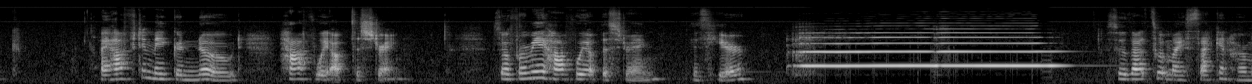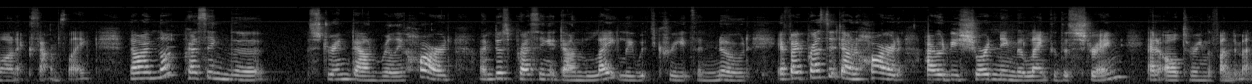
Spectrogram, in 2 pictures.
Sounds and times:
Speech: 0.0s - 0.3s, 0.9s - 4.1s, 4.9s - 7.5s, 11.1s - 25.0s
Violin, fiddle: 7.9s - 10.9s.

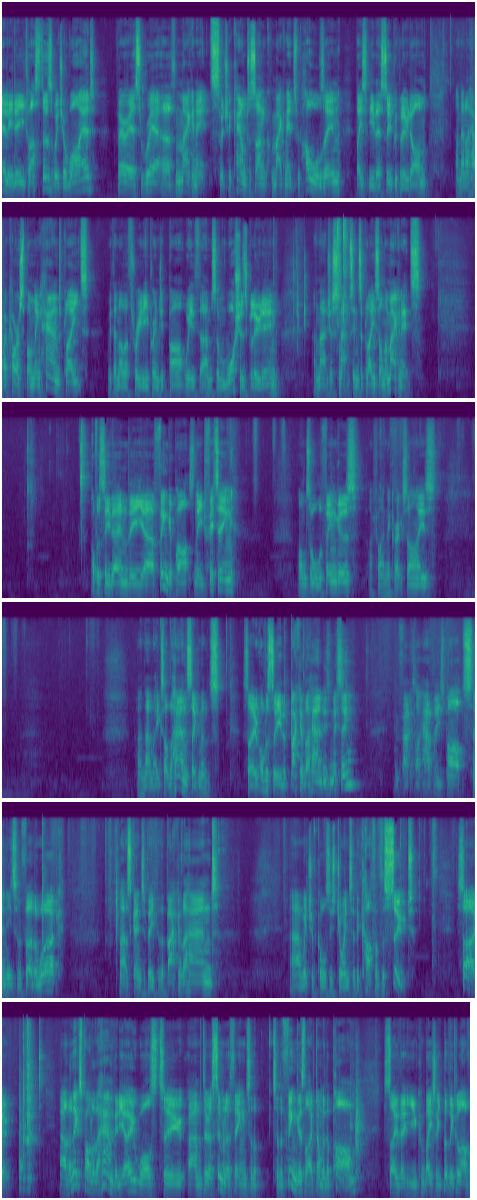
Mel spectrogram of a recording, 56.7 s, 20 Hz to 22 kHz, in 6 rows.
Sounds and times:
Speech: 0.0s - 18.0s, 20.5s - 23.7s, 24.8s - 27.7s, 31.1s - 35.6s, 36.2s - 39.2s, 40.2s - 42.3s, 43.6s - 46.2s, 47.0s - 47.6s, 48.4s - 56.6s
Inside, small room: 0.0s - 56.6s.

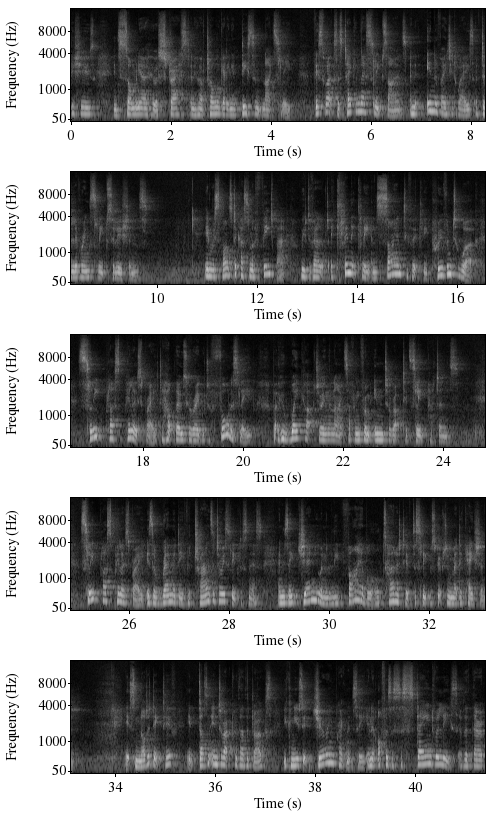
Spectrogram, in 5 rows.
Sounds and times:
Speech: 0.0s - 10.0s, 10.7s - 24.4s, 25.0s - 33.3s, 34.1s - 41.4s.

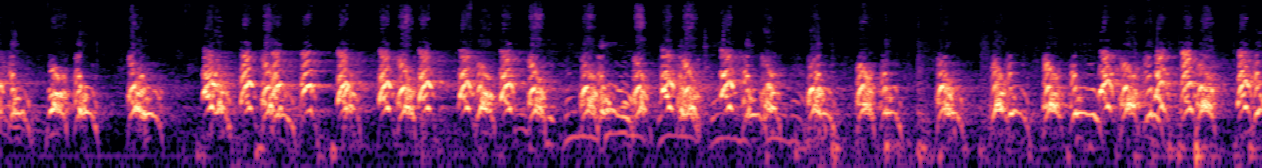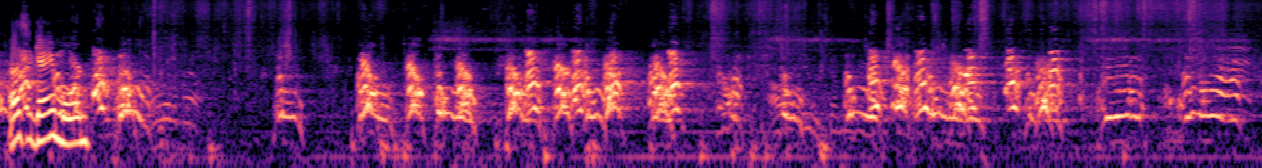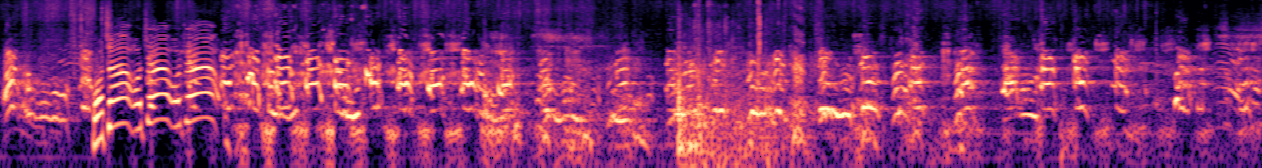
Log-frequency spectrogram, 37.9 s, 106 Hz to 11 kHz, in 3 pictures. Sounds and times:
Bark: 0.0s - 14.2s, 15.4s - 26.3s, 27.4s - 37.4s
Bow-wow: 0.0s - 14.2s, 15.4s - 26.3s, 27.4s - 37.8s
Pig: 15.4s - 26.2s, 27.3s - 37.8s.

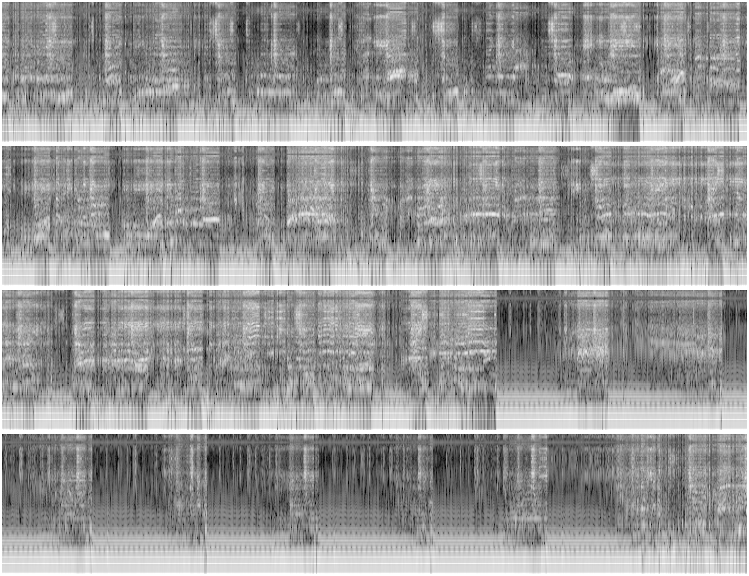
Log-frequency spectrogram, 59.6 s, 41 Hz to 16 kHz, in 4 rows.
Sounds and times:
Music: 0.0s - 59.6s.

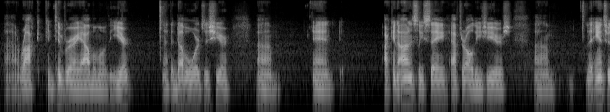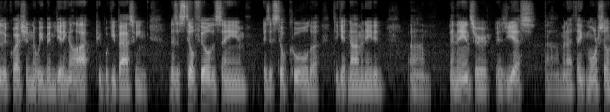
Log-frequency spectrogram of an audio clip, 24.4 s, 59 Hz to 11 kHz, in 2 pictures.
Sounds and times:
Speech: 0.0s - 5.6s, 6.2s - 6.9s, 7.7s - 24.4s.

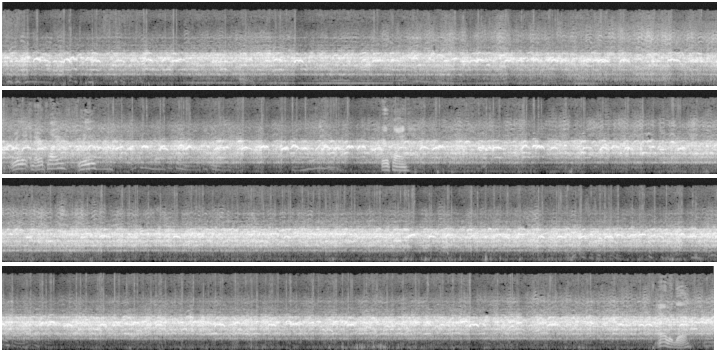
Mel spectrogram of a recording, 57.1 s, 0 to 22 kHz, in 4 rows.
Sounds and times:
Honk: 0.0s - 57.1s.

